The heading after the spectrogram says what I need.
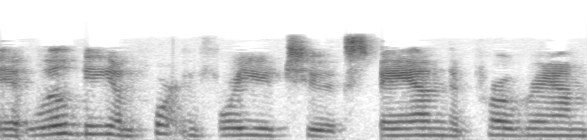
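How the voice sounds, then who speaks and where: A woman with a normal speaking voice, medium pitch, moderate pace and fairly even intonation. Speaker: program trainer presenting to care facilities. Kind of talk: webinar presentation. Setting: webinar broadcast.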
